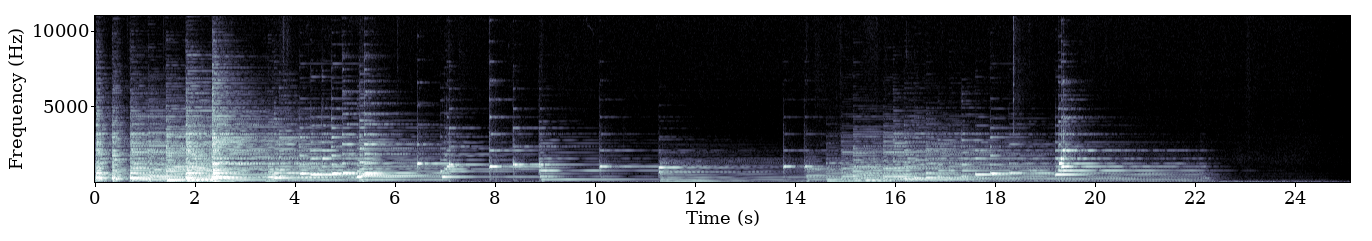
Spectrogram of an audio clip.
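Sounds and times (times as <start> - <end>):
piano against a wall: 0.0 - 25.0.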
